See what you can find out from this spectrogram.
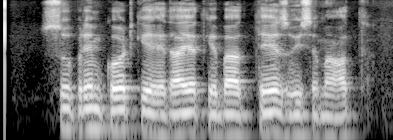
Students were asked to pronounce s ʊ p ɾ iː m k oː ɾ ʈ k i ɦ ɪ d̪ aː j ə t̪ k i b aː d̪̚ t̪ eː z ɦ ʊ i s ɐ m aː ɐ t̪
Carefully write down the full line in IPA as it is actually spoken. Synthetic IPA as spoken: s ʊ p ɾ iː m k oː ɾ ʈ k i ɦ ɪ d̪ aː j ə t̪ k e b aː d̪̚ t̪ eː z ɦ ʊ i s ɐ m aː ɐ t̪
